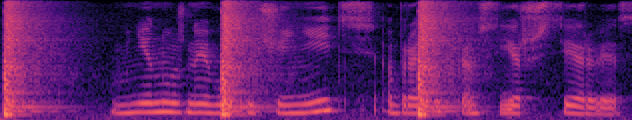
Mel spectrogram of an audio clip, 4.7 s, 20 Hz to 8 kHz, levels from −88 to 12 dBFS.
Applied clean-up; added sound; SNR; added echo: none; Snare drum; -3 dB; none.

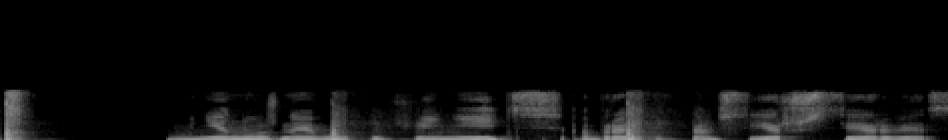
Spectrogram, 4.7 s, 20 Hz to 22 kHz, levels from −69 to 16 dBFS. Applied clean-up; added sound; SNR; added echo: neural mask model RNNoise.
